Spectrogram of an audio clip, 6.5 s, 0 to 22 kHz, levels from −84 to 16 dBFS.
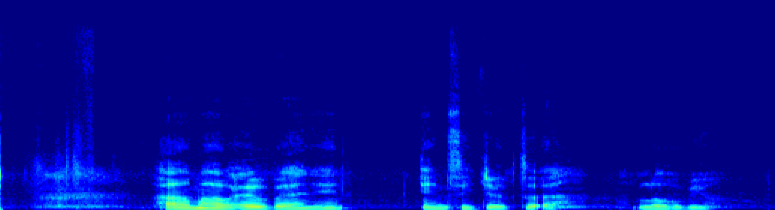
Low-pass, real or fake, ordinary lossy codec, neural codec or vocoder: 19.8 kHz; fake; none; vocoder, 44.1 kHz, 128 mel bands, Pupu-Vocoder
